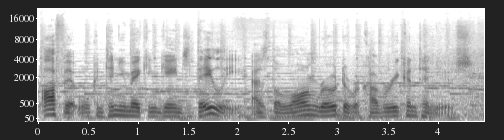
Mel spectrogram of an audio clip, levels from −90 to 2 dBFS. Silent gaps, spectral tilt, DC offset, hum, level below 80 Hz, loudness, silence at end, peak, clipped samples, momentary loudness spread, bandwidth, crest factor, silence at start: none; -6 dB/octave; under 0.1%; none; -50 dBFS; -29 LUFS; 0 s; -6 dBFS; under 0.1%; 9 LU; 17 kHz; 22 dB; 0 s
